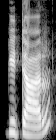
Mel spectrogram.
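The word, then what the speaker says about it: guitar: जब जी के बाद और किसी बाउल से पहले यू आता है तो यू जो लेटर है वह हमारा साइलेंट हो जाता है। स्पेलिंग से देखिए गिटार गार्ड गेस्ट गाइड इन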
